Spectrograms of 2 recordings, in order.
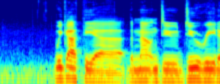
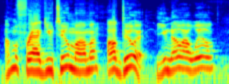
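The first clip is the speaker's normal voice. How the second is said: high, loud tantrum threat; bratty threatening kid; 4 semitones higher, 6 dB louder than usual. Pretend. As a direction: threaten Mama like a spoiled brat. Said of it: "Rich Southern gamer".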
